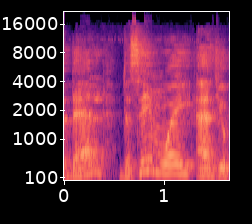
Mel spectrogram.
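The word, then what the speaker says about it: دال: So dawla is country, and you pronounce the dal the same way as you pronounce the d, dawla.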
